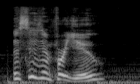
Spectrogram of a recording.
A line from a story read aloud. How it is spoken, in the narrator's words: Erica snapped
